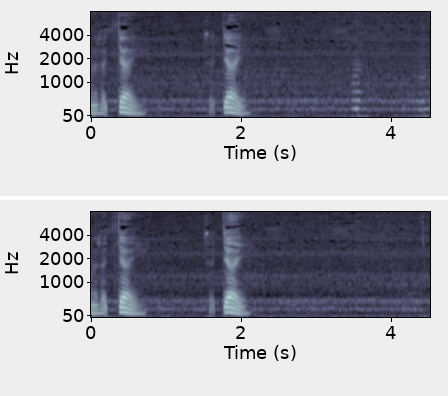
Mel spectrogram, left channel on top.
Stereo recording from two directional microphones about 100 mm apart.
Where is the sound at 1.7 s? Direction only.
10° right (ahead or behind).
